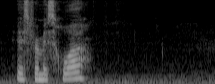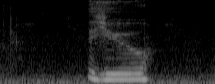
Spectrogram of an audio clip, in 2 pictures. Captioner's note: speaking French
